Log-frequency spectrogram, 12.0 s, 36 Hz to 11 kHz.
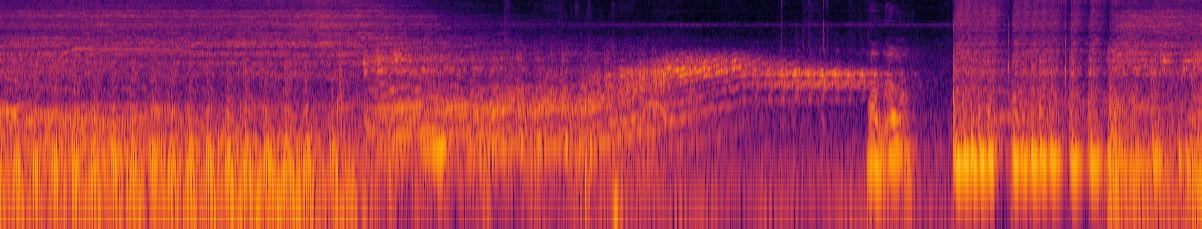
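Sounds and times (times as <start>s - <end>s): wavering amplified tone with vibrato: 0.0s - 9.2s.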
